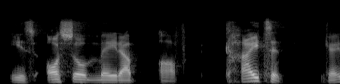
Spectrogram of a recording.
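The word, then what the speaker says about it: chitin: now the last kind of polysaccharide is called kiten that's how you pronounce it okay not Chan it's kiten kiten um the monomer is a special kind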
